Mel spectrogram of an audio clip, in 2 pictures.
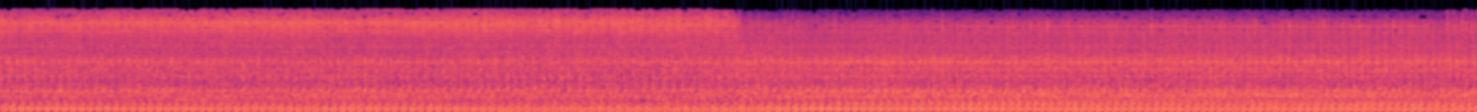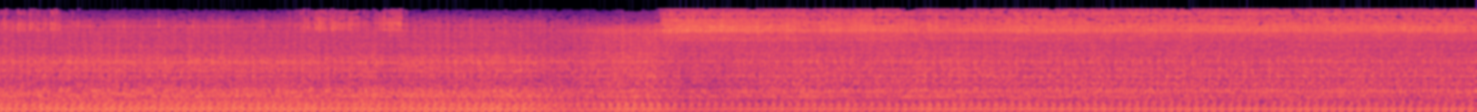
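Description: A large log bandsaw mill runs steadily while sawing a slab off a giant teak log. The machine drone carries several steady tones. Its pitch and brightness shift about seven seconds in and again about twenty-one seconds in.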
